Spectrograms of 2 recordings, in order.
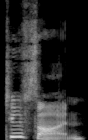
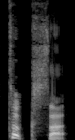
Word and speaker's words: Tucson: And of course over time it was anglandized to just Tucson. But it makes sense that people when they first see it, if you don't know how it's currently pronounced um just by the way it's written, people think it's tou. Yeah. Which would be actually closer to the original word that it comes from.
